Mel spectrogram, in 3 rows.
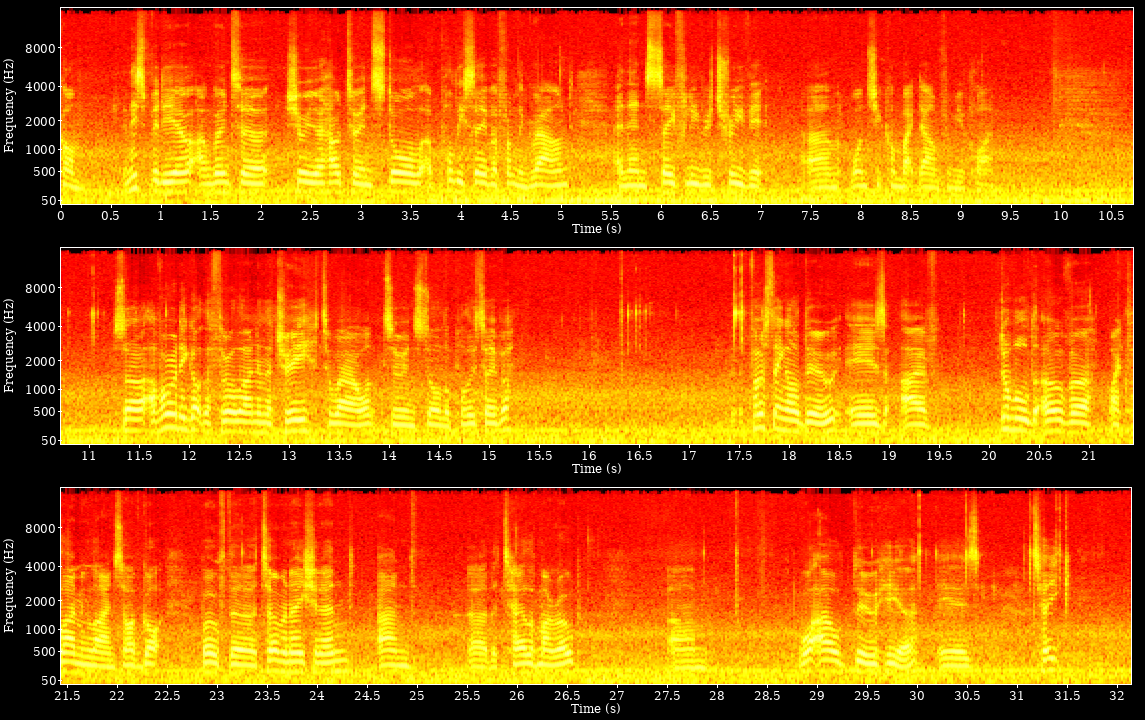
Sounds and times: Speech: 0:00.0 - 0:09.4, 0:11.3 - 0:15.3, 0:17.5 - 0:19.5, 0:20.1 - 0:26.6, 0:27.5 - 0:28.0, 0:28.8 - 0:30.6, 0:31.2 - 0:31.6.

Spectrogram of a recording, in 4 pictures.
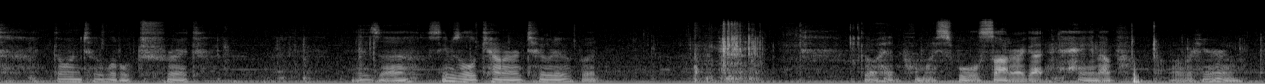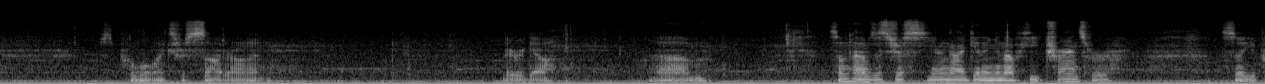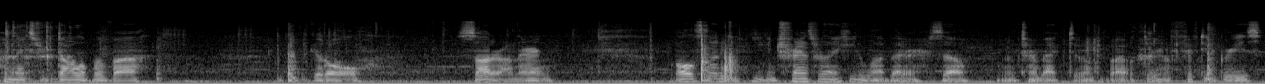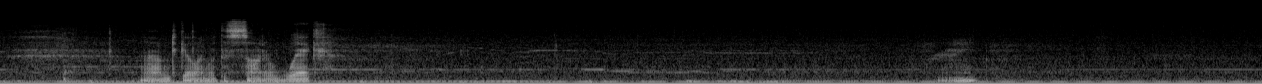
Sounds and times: Speech: 0:00.6 - 0:02.1, 0:03.6 - 0:06.0, 0:08.6 - 0:12.4, 0:13.7 - 0:15.4, 0:19.2 - 0:19.8, 0:21.0 - 0:23.9, 0:24.9 - 0:26.8, 0:28.3 - 0:29.0, 0:29.9 - 0:30.8, 0:32.1 - 0:37.9, 0:39.4 - 0:41.3, 0:47.2 - 0:47.8.

